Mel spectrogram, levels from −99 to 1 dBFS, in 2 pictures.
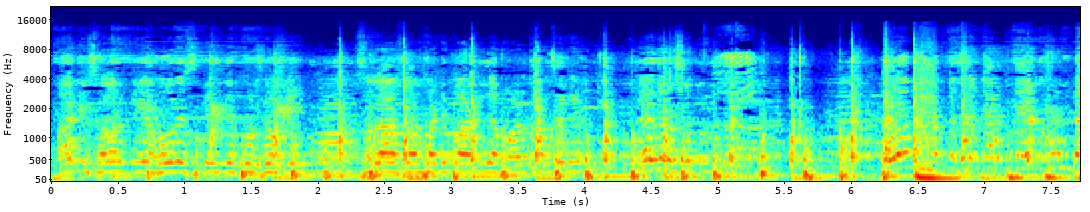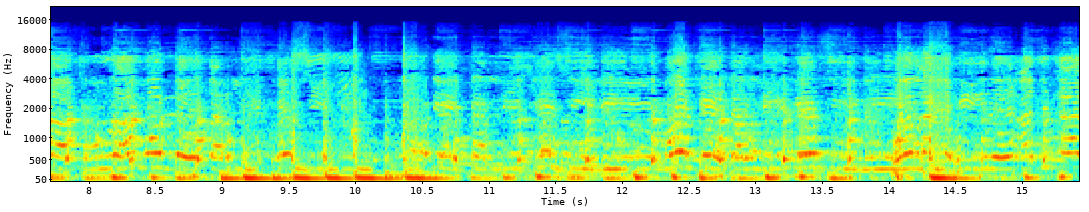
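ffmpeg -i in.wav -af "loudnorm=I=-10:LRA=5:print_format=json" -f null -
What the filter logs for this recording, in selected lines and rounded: "input_i" : "-22.2",
"input_tp" : "-8.1",
"input_lra" : "2.2",
"input_thresh" : "-32.2",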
